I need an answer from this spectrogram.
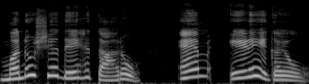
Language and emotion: Gujarati, neutral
